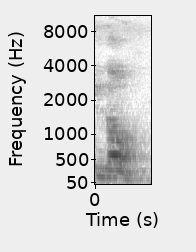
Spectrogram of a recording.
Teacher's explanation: लो कहेंगे तो हवा कहाँ से निकलती है? किनारों से निकलती है, यानी बगल से निकल जाती है लो बोलने पर। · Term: पार्श्विक व्यंजन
